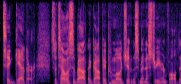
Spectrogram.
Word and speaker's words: Agape Pamoja: So Agape Pamoja, first of all, thanks for pronouncing it correctly. I can't begin to tell you how many times I go to a store and they see us on tax exempt and they go, Agape Pamoja.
